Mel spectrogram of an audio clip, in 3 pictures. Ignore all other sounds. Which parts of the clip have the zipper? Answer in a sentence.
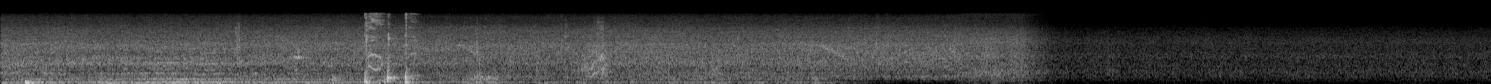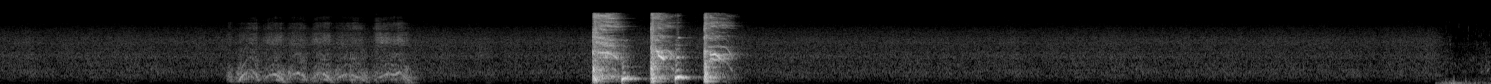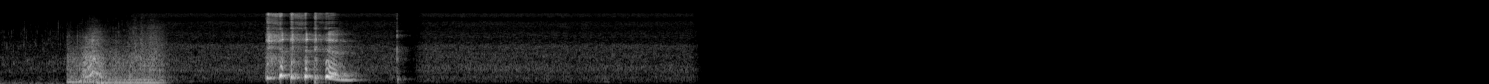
You can hear the zipper from 5.3 to 7.2 s, from 17.1 to 19.1 s and from 30.4 to 31.5 s.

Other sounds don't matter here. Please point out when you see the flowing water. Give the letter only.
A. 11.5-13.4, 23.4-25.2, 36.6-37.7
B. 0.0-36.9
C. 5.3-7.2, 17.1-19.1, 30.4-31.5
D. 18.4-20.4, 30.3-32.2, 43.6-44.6
B.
